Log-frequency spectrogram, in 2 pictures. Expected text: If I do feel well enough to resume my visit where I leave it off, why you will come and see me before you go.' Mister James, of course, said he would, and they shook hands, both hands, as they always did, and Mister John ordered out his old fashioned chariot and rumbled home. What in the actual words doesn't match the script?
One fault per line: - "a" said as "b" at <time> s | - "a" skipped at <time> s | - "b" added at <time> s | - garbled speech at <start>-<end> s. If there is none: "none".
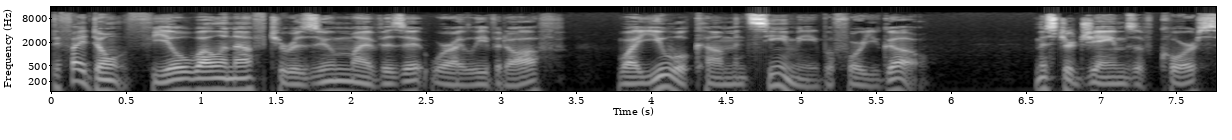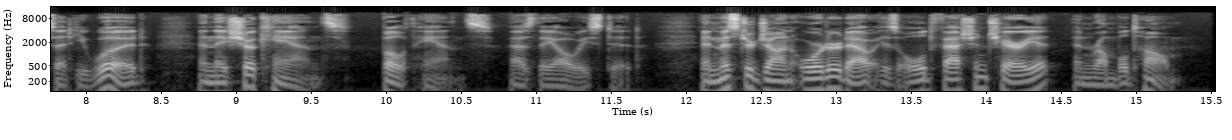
- "do" said as "don't" at 0.2 s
